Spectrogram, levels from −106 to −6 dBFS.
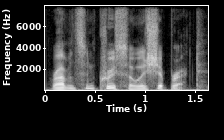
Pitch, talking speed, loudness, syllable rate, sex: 115 Hz, 145 wpm, -20 LUFS, 6.0 syllables/s, male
